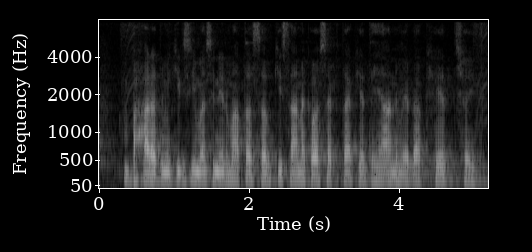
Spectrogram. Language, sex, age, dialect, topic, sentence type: Maithili, male, 25-30, Southern/Standard, agriculture, statement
